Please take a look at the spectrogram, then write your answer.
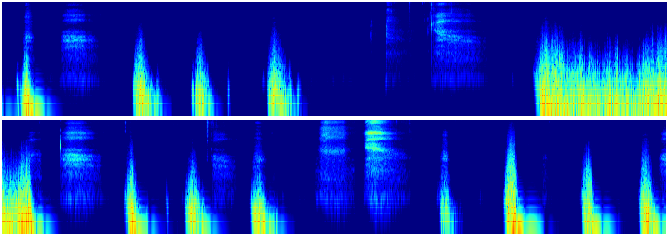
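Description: Soft, breathy exhalations, with one long drawn-out breath in the middle and short muffled puffs and low thumps scattered around it. No one speaks.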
